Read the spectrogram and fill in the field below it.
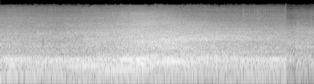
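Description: A car drives past close by.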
